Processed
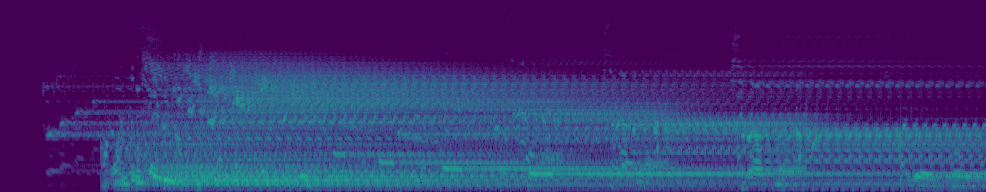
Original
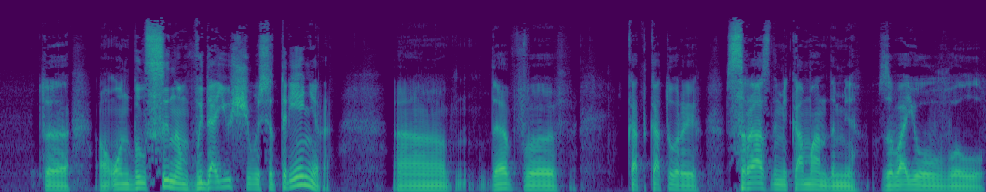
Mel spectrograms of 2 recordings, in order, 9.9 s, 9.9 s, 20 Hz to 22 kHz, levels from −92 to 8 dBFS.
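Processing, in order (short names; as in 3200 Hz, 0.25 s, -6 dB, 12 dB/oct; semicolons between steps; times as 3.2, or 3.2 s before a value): per-bin expansion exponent 3; notches 60/120/180 Hz; compressor, threshold -32 dBFS, peak gain reduction 10.5 dB; fixed phaser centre 2000 Hz, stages 6; LFO high-pass square 0.5 Hz 310–1800 Hz; swelling echo 0.1 s, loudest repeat 8, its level -9 dB; echoes that change speed 0.228 s, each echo +4 st, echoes 3; air absorption 260 m; narrowing echo 0.108 s, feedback 66%, band-pass 2600 Hz, level -5 dB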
